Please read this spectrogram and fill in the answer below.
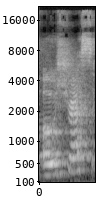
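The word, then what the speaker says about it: eustress: So O-stress is helpful. It's spelled EU stress.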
